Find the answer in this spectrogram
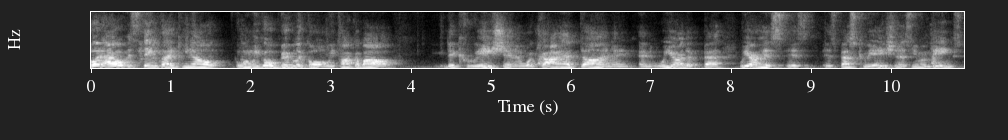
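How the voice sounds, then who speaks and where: With noticeable background noise behind him, a man with a fairly high voice speaks in fairly even intonation. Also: moderate pace. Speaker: talk show host, inspirational speaker. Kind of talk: talk show host interview.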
